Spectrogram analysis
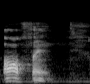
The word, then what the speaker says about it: often: Próximo, often, apesar dessa letrazinha T, pessoal, a gente não usa o T. Aliás, não pronuncia o T. Fica often.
